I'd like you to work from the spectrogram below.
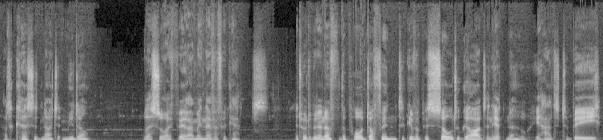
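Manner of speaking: reads the note aloud like a dramatic narrator; dramatic letter reading. Acted. Streamer reading a found letter aloud to viewers, lightly dramatic. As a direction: bring the old letter to life with some flair.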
